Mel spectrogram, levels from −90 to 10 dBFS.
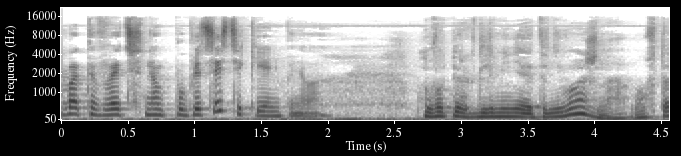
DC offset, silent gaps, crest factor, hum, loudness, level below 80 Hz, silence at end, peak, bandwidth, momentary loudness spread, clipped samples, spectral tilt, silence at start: under 0.1%; none; 16 dB; none; -20 LUFS; -34 dBFS; 0 s; -4 dBFS; 16 kHz; 18 LU; under 0.1%; -5 dB/octave; 0 s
